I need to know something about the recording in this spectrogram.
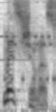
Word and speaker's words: mischievous: that mischievous girl mischievous mischievous right it's not mischievous that's a common mispronunciation I think people do cuz there's no second eye in it she reported that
